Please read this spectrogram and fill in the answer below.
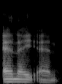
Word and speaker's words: n8n: You say it like n8n, and it's a workflow automation tool.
